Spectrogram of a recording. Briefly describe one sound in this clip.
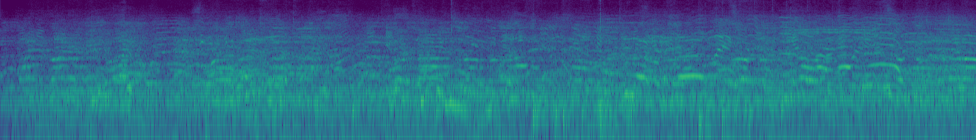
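A crowd of spectators shouts and cheers loudly in a large echoing hall.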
